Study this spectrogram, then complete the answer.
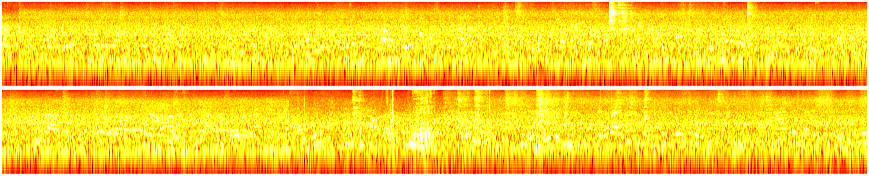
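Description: Many people chatter in a busy, noisy room.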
